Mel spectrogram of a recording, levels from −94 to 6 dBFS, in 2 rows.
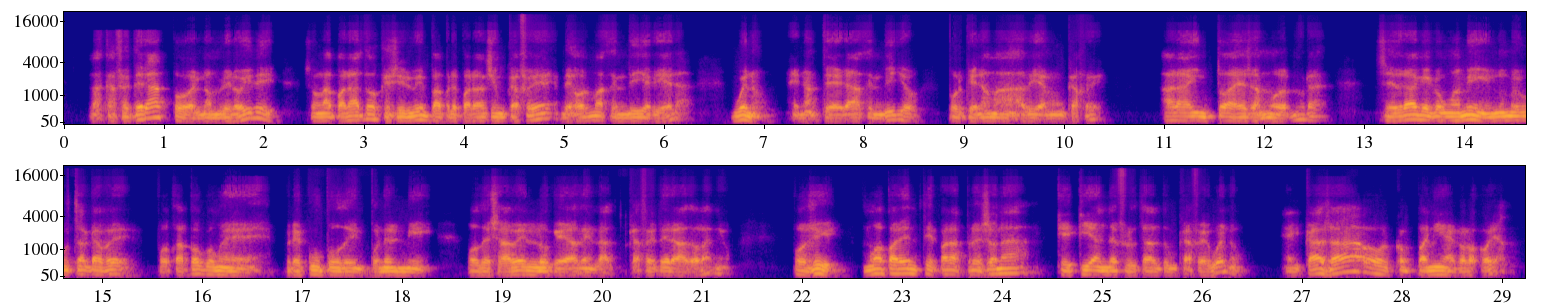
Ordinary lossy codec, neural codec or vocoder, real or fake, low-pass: Opus, 16 kbps; autoencoder, 48 kHz, 32 numbers a frame, DAC-VAE, trained on Japanese speech; fake; 19.8 kHz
